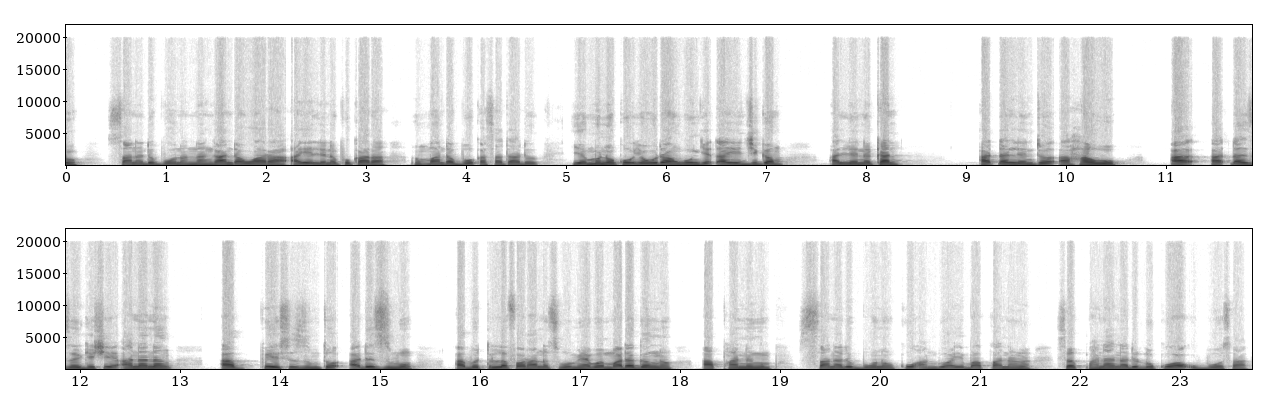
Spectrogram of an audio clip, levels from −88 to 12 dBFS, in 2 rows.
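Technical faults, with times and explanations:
Throughout, sample clock jitter: the converter's timing wobbles by a few microseconds, so samples land slightly early or late. Steep, fast-moving parts of the speech suffer most. A faint hiss, roughly 35 dB below the signal, rides on louder, brighter sounds and disappears in pauses.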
